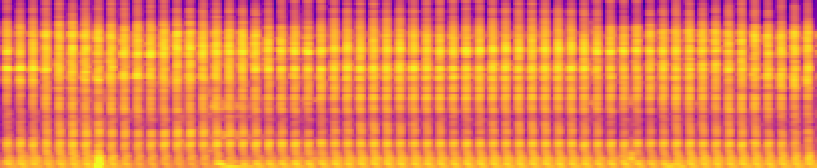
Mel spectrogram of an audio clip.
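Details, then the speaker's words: Dodge Caravan under the dash: loud, steady rapid clicking, two or three ticks a second, when the door is opened; the failed blend door actuator for temperature control, mounted high up, before replacement. "so just listen open that door it's going to start clicking insanely loud and there it goes the actuator that has gone bad way up here"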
